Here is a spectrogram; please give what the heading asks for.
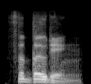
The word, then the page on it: Foreboding: British English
